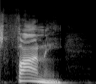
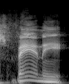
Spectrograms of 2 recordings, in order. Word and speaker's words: Fani: You know by now the name Fannie Willis, F-A-N-I. That's the wrong pronunciation. I know she corrected a lot of people. It's Fannie, F-A-N-I. If it was Fanny, it would be F-A-N-N-I.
